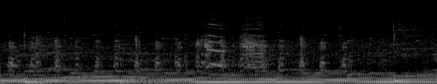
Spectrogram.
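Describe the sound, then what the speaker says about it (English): Chicken clucking in the video game Shenmue III, a repeated close-up fowl chatter with steady low background music or ambience underneath and no talking. "I was distracted by the chicken."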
